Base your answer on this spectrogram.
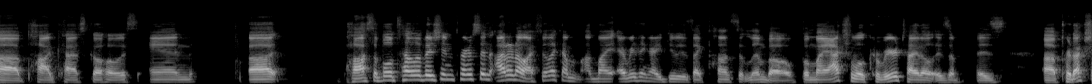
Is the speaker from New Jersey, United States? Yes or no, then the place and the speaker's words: yes; New Jersey, United States; I'm from New Jersey.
